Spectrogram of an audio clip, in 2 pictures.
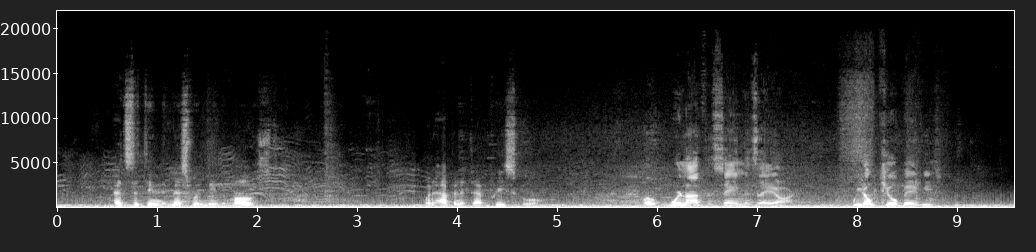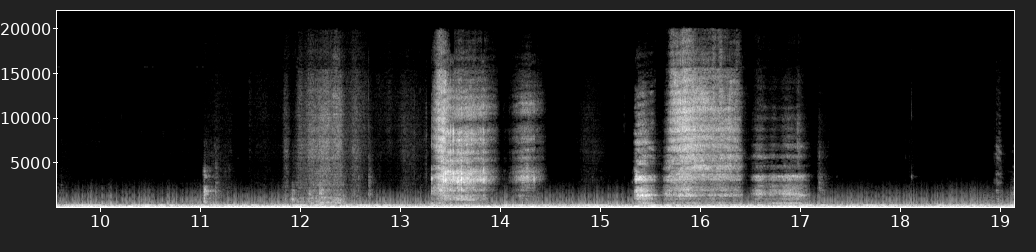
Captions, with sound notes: That's the thing that messed with me the most... what happened at that preschool. Well, we're not the same as they are. We don't kill babies. [sobbing]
